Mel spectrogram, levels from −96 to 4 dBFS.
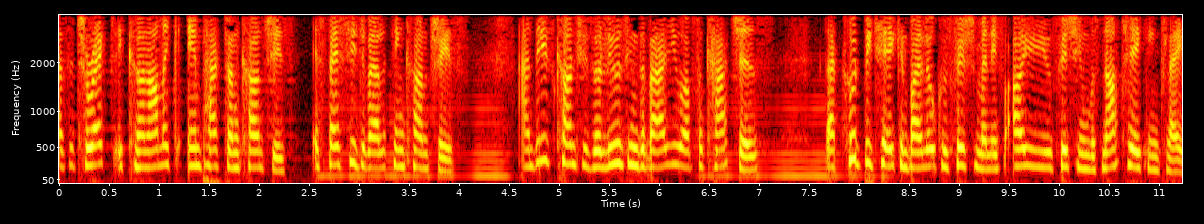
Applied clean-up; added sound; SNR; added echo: neural mask model RNNoise.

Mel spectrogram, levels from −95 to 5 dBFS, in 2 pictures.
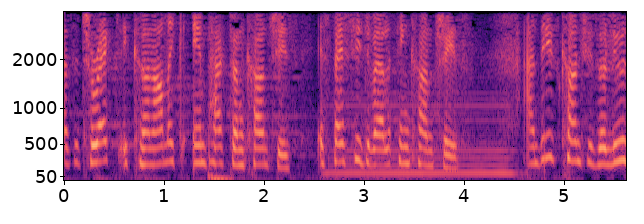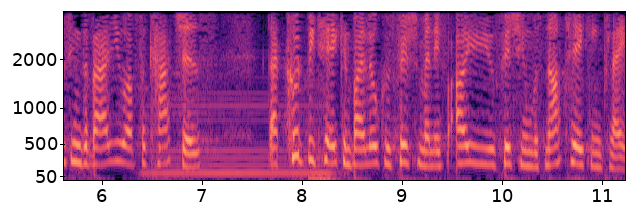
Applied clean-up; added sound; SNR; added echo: none; Bowed string instrument; 16 dB; none.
